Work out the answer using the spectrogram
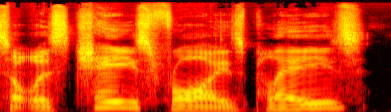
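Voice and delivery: put-on poor English boy voice. Reading out a misspelled menu card, sounding like a poor english boy. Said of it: "You sound like a poor English boy".

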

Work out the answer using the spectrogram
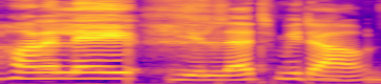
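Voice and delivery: exaggerated upper-class posh accent. Speaker imagines what her mom will say to her; imitating Bevy, extra posh accent. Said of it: "I do an extra posh accent when I do my mom's voice".

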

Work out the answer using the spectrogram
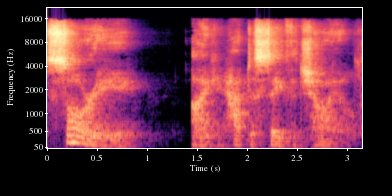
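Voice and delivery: cool, windy put-on voice. Speaking in character after saving the child: cool wind voice. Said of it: "your cool wind voice".

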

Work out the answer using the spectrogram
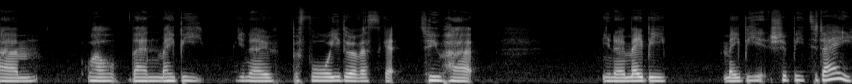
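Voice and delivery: quiet, small voice. Retelling John's reply to her, in a small voice. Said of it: "John says in a small voice as well".

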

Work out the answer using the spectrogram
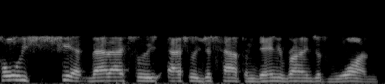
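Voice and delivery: ordinary delivery

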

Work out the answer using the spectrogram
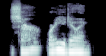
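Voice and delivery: quiet character voice, away from the microphone. As Kaizoku, turning to the player, away from the microphone: very quiet. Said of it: "like just very quietly away from the microphone".

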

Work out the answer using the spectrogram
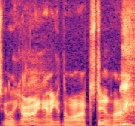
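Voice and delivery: put-on puppet-like voice. Retelling someone who gave him a hard time about his watch, Muppet-like imitation. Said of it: "Is that what they sounded like? [name]. Like a muppet".

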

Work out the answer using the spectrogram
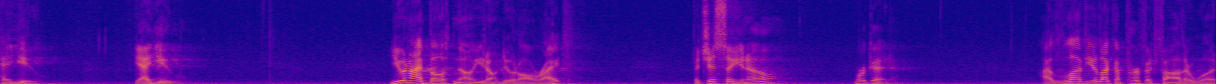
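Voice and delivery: put-on whispered divine voice. Speaking as God into the listener's ear: voice of God whispering. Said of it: "I'm gonna be the voice of God whispering in your ear".

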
